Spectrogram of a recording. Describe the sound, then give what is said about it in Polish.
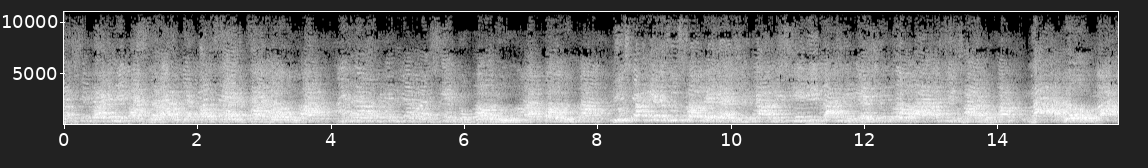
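A loud, steady din of many children's voices from the Leśnica kindergarten chattering and shouting at once fills the corridor of a municipal office as they decorate a Christmas tree, a continuous crowd hubbub with no single voice standing out. “My jako urząd szykujemy drzewko, ale tą największą atrakcją i myślę ten szum na korytarzu, który się co roku pojawia, to właśnie zapewniają nam dzieci z leśnickiego przedszkola i to one z pełnym zaangażowaniem, energią wieszają pompki, przystrajają”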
